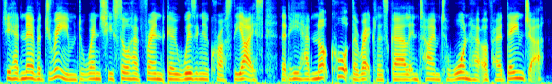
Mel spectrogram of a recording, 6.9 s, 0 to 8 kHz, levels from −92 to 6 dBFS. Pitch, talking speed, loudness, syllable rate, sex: 190 Hz, 260 wpm, -19 LUFS, 5.7 syllables/s, female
